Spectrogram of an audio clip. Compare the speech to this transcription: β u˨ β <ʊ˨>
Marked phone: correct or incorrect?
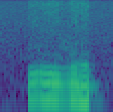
correct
